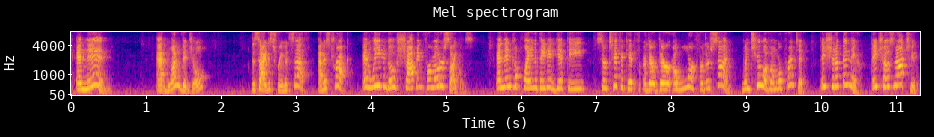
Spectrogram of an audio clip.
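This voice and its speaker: A woman with a very high, slightly bright voice speaks quickly and with animation. She's an online commentator on a missing-child case, delivering a blunt, indignant, impassioned monologue full of rhetorical questions and emphatic repetition.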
